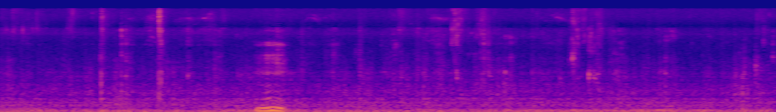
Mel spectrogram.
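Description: A person chewing and biting into a rolled piece of pepperoni pizza, with scattered faint crunches from the crisp pastry. A short closed-mouth hum comes about two and a half seconds in, over a low steady rumble.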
